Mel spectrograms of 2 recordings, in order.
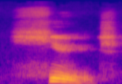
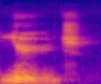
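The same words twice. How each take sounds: First: It begins with one hissing palatal fricative. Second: It begins with a y sound, no h. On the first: "you actually make a palatal fricative" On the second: "they just drop the glottal fricative"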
